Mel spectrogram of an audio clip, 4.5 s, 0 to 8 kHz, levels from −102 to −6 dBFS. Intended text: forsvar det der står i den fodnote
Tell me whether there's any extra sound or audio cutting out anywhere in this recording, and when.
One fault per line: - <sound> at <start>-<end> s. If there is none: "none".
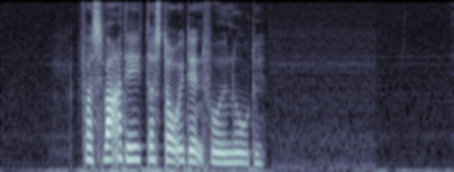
none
